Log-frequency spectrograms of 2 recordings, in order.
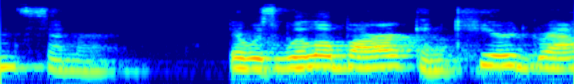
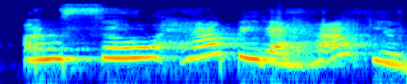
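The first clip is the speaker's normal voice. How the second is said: delighted; 10 semitones higher, 7 dB louder than usual. Acted. Missus Moose delighted.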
